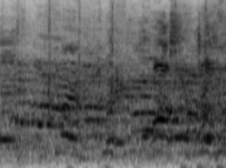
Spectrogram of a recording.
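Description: Crowd of spectators around the fight cage talking and shouting over one another, a steady mix of many voices.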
